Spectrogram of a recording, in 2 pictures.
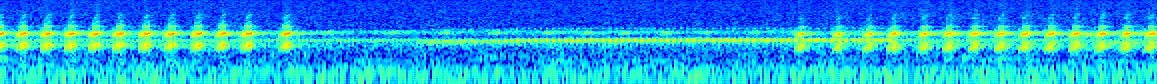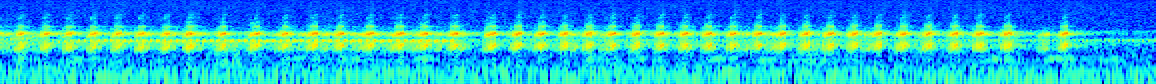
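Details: Singing tree frogs at a pond by night in mid-April, north-east Italy; fast, evenly pulsed rattling croaks, a short burst, a pause, then a long unbroken series, with mole crickets trilling continuously beneath.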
